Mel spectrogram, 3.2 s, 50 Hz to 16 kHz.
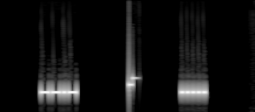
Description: Morse code, heard as a keyed tone, about 34 wpm, 700 Hz. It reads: Q 5
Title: Single Letter-Number Alt - Rapid-Fire 35wpm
